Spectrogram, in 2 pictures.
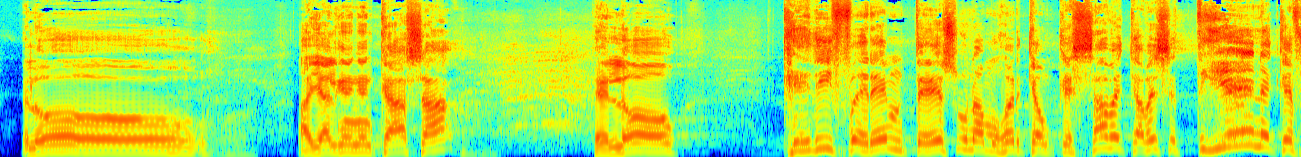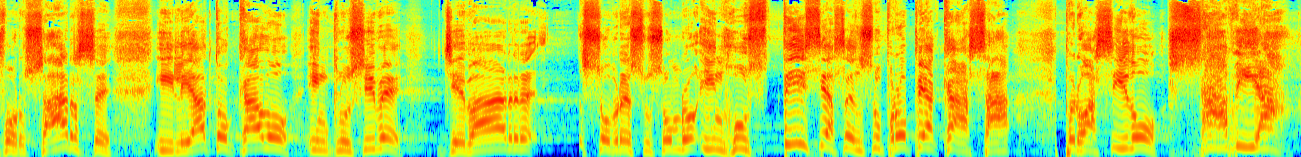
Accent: Dominican Republic; moved away; yo vengo de otro contexto diferente. Yo soy dominicano

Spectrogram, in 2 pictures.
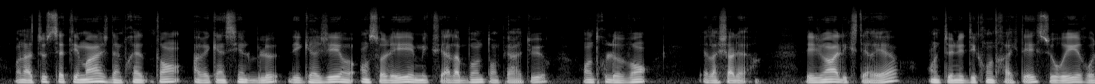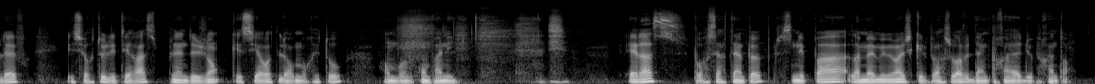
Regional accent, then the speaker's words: Kabylie, Algeria; now in France; Je viens de Kabylie.

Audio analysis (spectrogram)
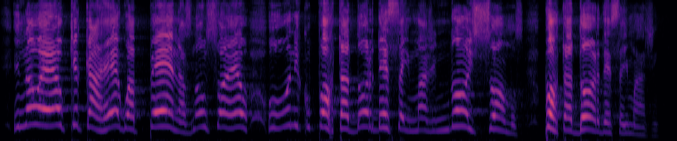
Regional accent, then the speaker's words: Angola; moved away as an adult; now in Brazil; sou de Angola, estou no Brasil há oito anos

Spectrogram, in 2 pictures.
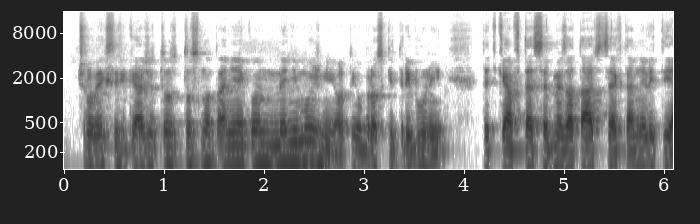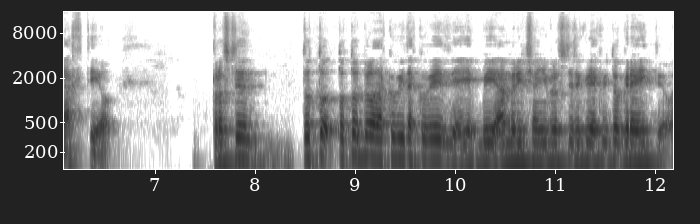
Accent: Czechia; jsme Češi

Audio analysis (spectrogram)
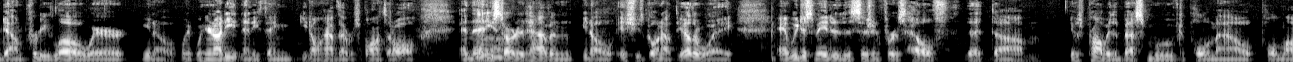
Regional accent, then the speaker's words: Shelburne, Vermont, United States

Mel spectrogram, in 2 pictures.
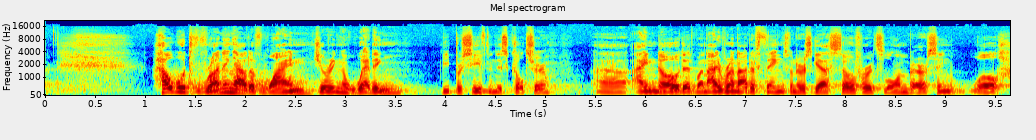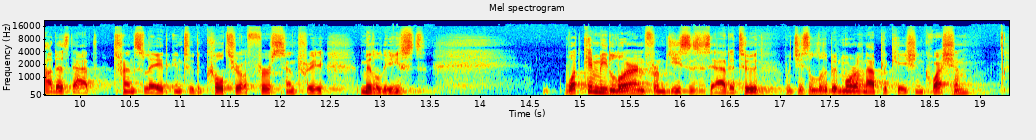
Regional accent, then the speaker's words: Netherlands; moved away; I'm from the Netherlands

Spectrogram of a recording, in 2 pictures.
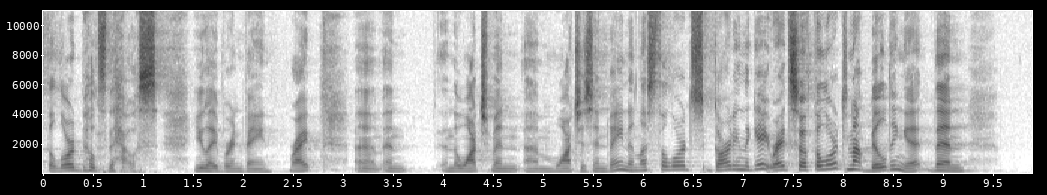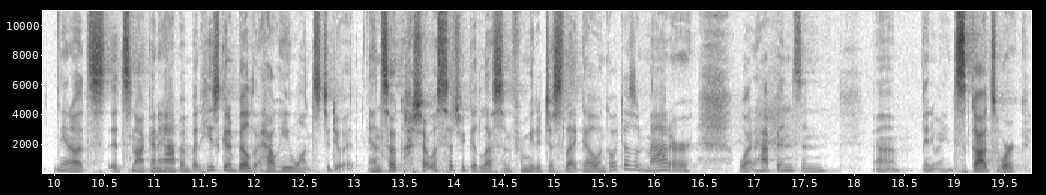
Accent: Southern California, United States; moved away as an adult; now in Virginia, United States; born and raised in Southern California

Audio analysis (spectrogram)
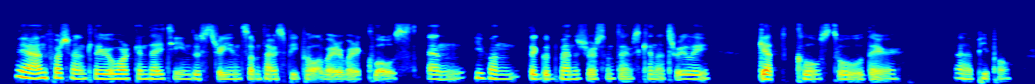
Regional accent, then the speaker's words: Russia; moved away as an adult; also born or lived in Canada; now in Stockholm, Sweden; I'm from Russia, so I started my career in Russia

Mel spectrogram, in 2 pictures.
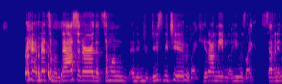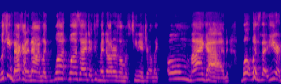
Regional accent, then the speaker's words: Philippines; I'm from the Philippines

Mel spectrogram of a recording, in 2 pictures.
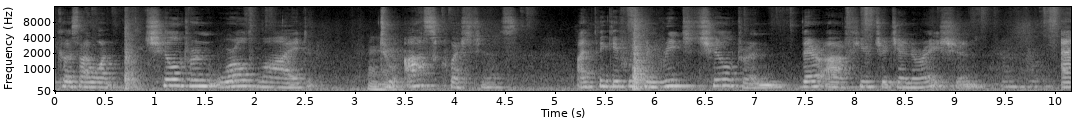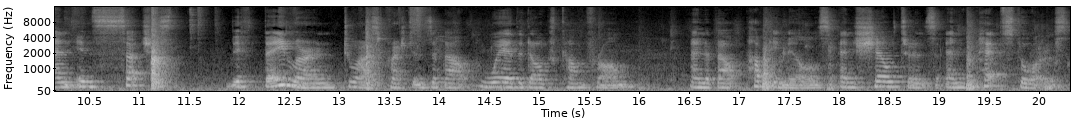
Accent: England, United Kingdom; moved away as an adult; also born or lived in Canada; I was born in England. I met my husband in England. I went to school with his sister

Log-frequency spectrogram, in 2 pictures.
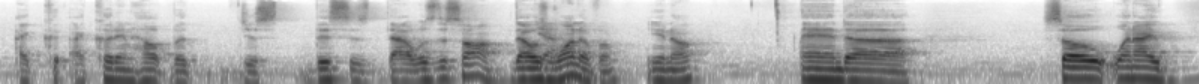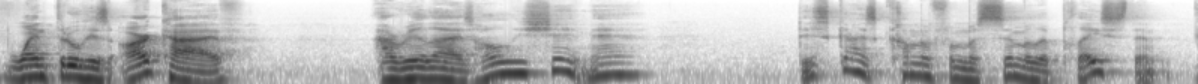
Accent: New York, United States; English is a second language; Growing up, being in ESL and being the what quote unquote the minority, but I feel like in New York.

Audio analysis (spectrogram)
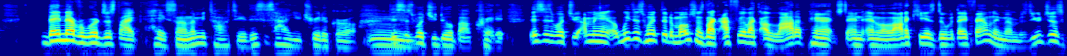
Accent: Dothan, Alabama, United States; I'm born and raised in Dothan, Alabama

